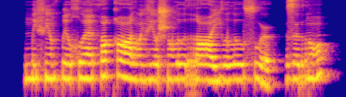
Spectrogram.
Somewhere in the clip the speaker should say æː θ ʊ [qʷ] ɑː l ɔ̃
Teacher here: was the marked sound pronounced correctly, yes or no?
no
